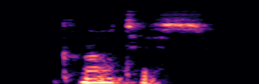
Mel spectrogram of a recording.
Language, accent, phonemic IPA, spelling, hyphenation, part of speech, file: English, Southern England, /ˈɡɹɑː.tɪs/, gratis, grat‧is, adjective / adverb, LL-Q1860 (eng)-gratis.wav
- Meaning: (adjective) Free: without charge; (adverb) In a free way: without charge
